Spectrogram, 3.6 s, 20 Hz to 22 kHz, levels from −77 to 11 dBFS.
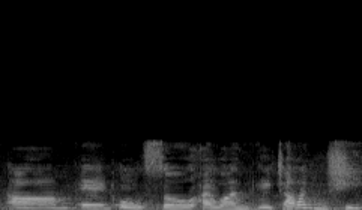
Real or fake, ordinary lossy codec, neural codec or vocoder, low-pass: fake; none; codec, 44.1 kHz, 3.4 kbps, Pupu-Codec; 7.2 kHz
